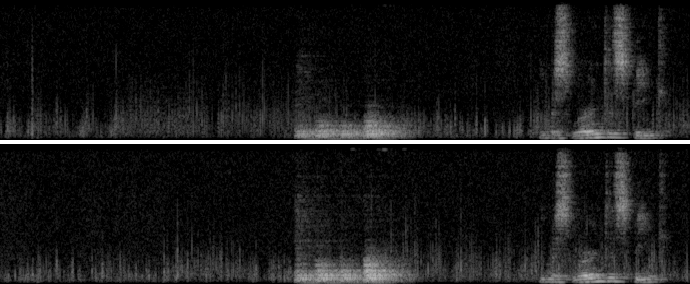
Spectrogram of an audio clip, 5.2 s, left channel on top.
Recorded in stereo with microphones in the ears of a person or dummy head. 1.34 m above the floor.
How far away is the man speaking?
About 2 m.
